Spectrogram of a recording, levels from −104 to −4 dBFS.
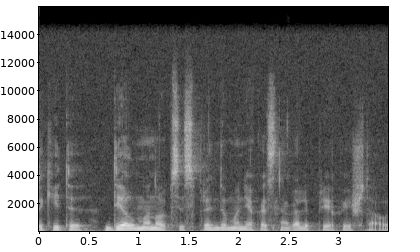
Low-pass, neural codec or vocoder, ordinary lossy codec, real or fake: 14.4 kHz; none; AAC, 96 kbps; real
